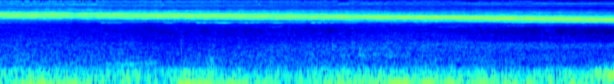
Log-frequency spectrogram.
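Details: Cicadas singing in July from a hilltop overlooking Fukuoka city, Japan: a dense, unbroken high-pitched shrill drone holding steady throughout, with low rumbling wind or distant traffic underneath.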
